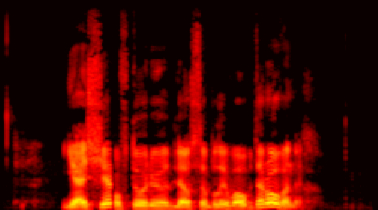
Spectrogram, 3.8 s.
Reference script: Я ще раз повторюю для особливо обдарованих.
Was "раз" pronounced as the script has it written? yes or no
no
